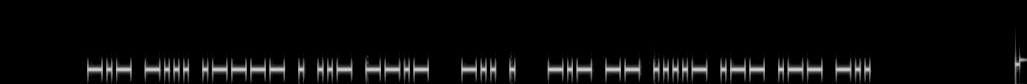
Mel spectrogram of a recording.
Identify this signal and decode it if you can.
Morse code, heard as a keyed tone, about 25 wpm, 700 Hz. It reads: KB1EUQ DE KM4WWD
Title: USA Callsign DE Callsign - 6 Characters - 25wpm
